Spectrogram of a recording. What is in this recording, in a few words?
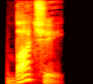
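"bocce", British English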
